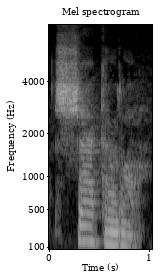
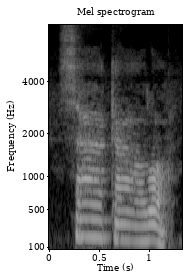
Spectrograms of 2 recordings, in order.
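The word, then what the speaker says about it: شكر: Salah satu contoh, ketika kita menyebutkan kata syakara, shin, kaf, ra. Ya. Ketika kita mengucapkan kata syakara, maka itu artinya adalah bersyukur anak-anak. Namun, ketika kita mengucapkannya dengan kata sakara, sin, kaf, ra, maka itu artinya adalah menjadi mabuk anak-anak.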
